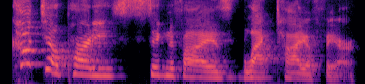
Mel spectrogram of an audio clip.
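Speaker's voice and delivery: slow, drawn-out grand definition; emphatic pronouncement. Real, not acted. Playfully grand definition of cocktail party.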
